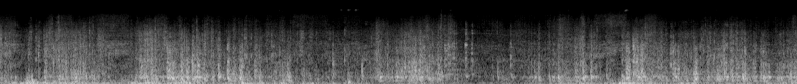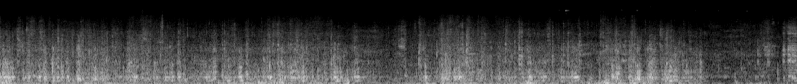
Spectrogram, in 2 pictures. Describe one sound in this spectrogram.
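Bike tyres rumble and crunch over a rough dirt trail.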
